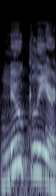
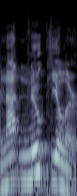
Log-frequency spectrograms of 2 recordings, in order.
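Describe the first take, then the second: First: The word is said as new-clear. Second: The word is said as new-cue-lar. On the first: The speaker calls it right. "You say it correctly" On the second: The speaker calls it wrong. "Don't you dare say nuclear"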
